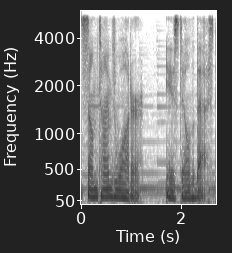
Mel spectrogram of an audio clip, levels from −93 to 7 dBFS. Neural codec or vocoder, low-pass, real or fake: none; 5.4 kHz; real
